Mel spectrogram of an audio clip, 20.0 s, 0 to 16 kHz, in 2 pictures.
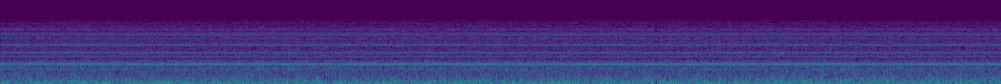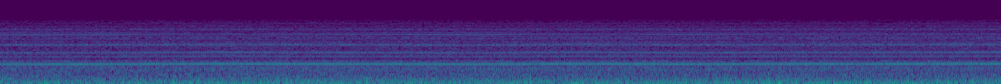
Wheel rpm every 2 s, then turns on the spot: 0, 0, 0, 0, 0, 0, 0, 0, 0, 0.
none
